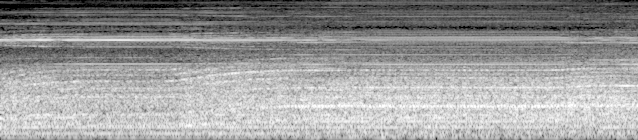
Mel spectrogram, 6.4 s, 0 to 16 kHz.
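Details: Kiheung UMB 6 universal milling machine, variable-speed spindle raised from within the 800 maximum range: steady, even whine over a low hum, no knocking or grinding as speed rises; spindle running healthy.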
